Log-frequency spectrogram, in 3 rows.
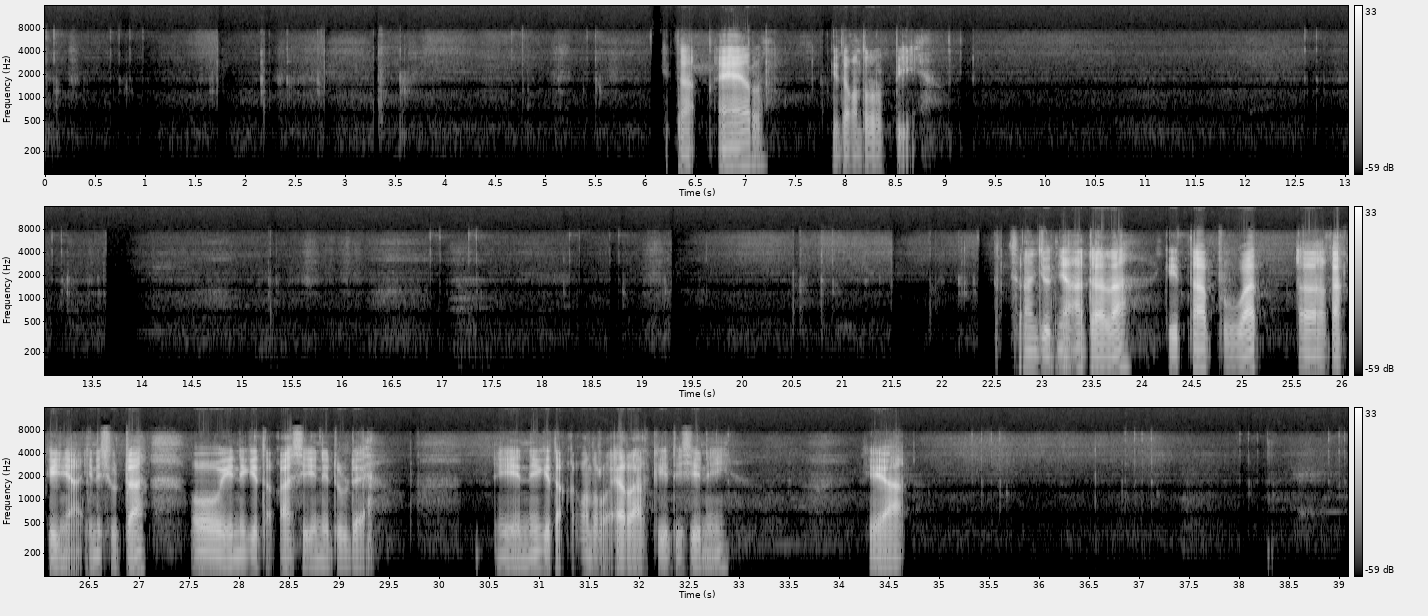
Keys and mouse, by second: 0.4 click, 1.0 click, 1.3 click, 2.0 middle click, 3.1 middle click, 5.1 click, 7.0 l, 7.5 middle click, 9.4 ctrl+b, 13.9-15.6 middle drag, 17.2 click, 18.6 click, 19.6-20.9 middle drag, 21.1 click, 21.8 middle click, 23.0 middle click, 26.0 middle click, 28.5 click, 29.5 middle click, 32.2 ctrl+r, 35.6 click, 35.9 click, 37.2 shift+click, 37.5 shift+click, 38.3 shift+click, 38.6 shift+click.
